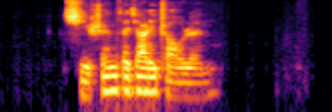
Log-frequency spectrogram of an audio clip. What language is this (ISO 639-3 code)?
zho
